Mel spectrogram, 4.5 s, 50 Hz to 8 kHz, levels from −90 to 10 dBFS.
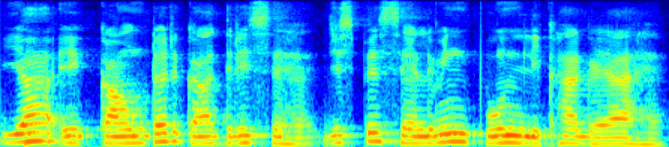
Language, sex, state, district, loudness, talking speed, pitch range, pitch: Hindi, male, Jharkhand, Ranchi, -17 LUFS, 175 wpm, 135-155 Hz, 140 Hz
